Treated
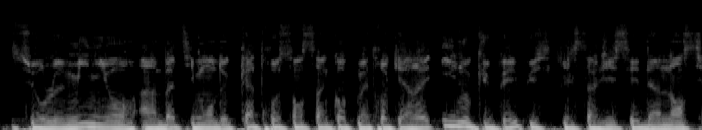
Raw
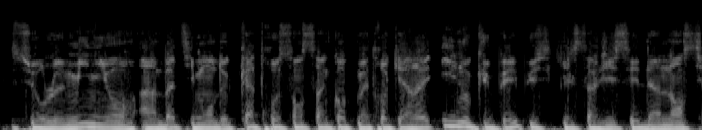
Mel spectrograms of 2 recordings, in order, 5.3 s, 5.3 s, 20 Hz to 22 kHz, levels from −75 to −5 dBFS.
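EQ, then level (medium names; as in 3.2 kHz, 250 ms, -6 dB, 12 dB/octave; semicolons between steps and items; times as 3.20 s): high-order bell 1.5 kHz -10 dB 1.3 oct; treble shelf 4 kHz -9.5 dB; 0.0 dB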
